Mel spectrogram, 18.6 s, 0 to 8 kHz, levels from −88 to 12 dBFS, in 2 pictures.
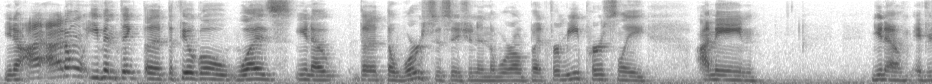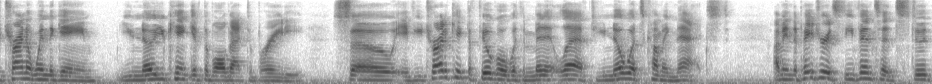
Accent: American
